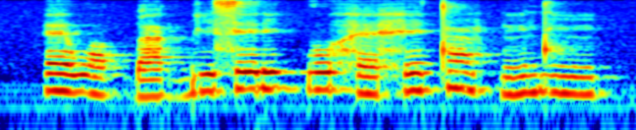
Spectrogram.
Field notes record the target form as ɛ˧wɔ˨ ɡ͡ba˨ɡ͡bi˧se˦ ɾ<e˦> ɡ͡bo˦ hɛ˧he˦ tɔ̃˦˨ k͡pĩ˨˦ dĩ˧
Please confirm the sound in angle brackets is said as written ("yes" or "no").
no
